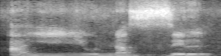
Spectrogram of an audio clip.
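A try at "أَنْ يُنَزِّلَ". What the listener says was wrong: Dengungkan sikit ni, dia punya nun dengan ya ni. Sekali lagi, ai, macam gitu. Biar dua harakat. Ai, gitu.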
